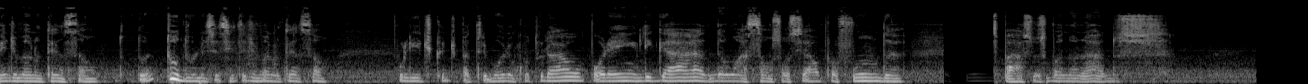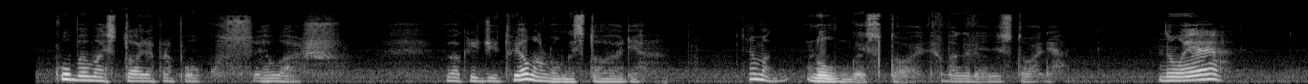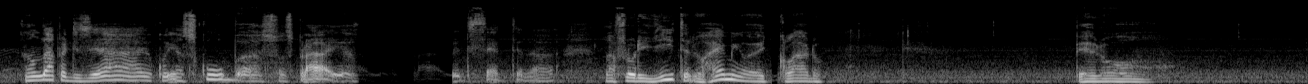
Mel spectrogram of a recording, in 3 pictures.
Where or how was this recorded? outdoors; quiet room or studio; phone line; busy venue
outdoors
